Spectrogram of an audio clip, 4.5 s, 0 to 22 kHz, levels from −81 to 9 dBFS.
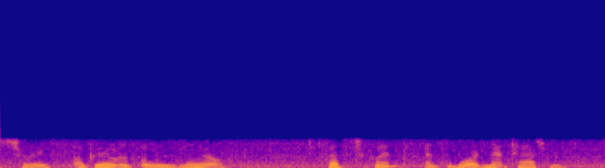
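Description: From start to end, the speech sounds rough and synthetic, confined to roughly 150 Hz to 3.7 kHz, and the room noise about 13 dB below warbles, consistent with G.729 coding at about 8 kbit/s.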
